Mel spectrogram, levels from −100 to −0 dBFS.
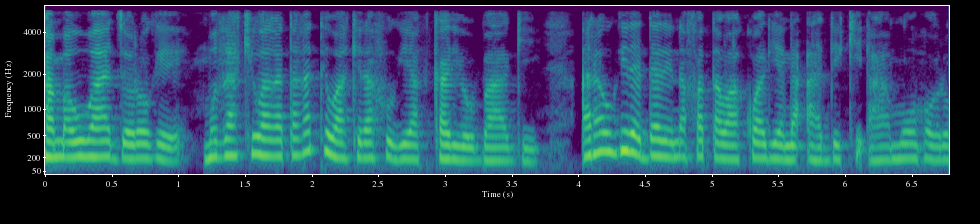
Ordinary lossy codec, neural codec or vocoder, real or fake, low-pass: none; vocoder, 22.05 kHz, 80 mel bands, Vocos; fake; 5.4 kHz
